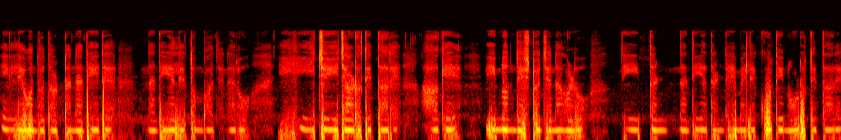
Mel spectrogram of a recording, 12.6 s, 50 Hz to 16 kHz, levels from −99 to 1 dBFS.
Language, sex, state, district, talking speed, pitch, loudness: Kannada, female, Karnataka, Mysore, 80 wpm, 240 Hz, -36 LUFS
